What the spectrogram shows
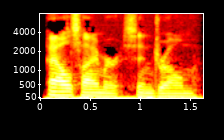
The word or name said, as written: Alzheimer syndrome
